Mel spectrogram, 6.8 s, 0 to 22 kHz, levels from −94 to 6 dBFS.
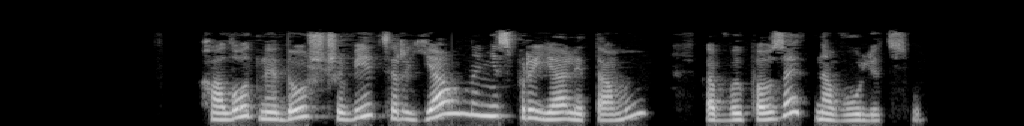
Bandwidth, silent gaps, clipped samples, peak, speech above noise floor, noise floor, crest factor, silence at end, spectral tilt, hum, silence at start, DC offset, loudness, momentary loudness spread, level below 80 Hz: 8.4 kHz; 4.37-4.46 s; under 0.1%; -2 dBFS; over 73 dB; under -90 dBFS; 16 dB; 0.7 s; -4.5 dB/octave; none; 1.35 s; under 0.1%; -17 LUFS; 8 LU; -64 dBFS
